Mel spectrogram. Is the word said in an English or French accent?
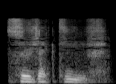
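French. It is said in a French accent.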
